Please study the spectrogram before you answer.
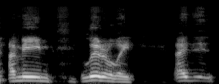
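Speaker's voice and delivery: ordinary delivery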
